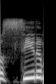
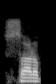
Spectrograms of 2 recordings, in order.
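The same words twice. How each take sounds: First: "सिर" with a short i before r; wrong reading. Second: "सर" with a short neutral vowel, low; correct reading. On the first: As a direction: misread it as SIR with the i of pin, "सिर". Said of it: "मत पढ़ दीजिएगा". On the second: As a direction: say "सर" as SUR, no i sound. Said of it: "उसको हम लोग क्या पढ़ते हैं?". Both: Shown as a demonstration.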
